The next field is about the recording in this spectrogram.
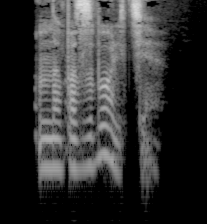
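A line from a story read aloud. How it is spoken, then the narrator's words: Purring cat. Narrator (Russian): мурлыкнул кот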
